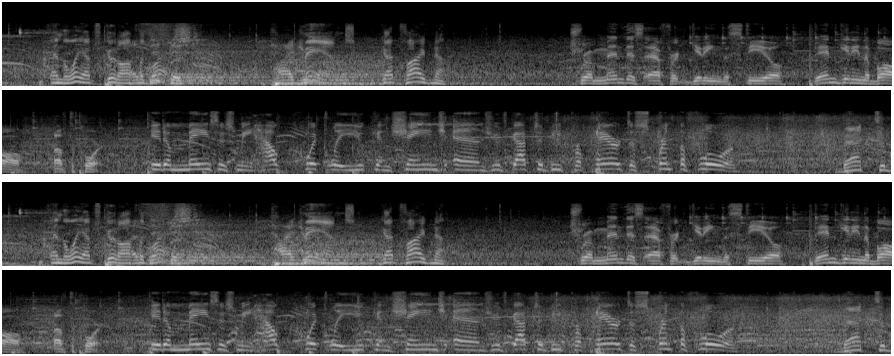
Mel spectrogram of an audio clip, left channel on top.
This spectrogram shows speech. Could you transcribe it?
And the layup's good off the glass. Mann's got 5 now. Tremendous effort getting the steal, then getting the ball up the court. It amazes me how quickly you can change ends. You've got to be prepared to sprint the floor. Back to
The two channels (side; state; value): both; normal; correlation 0.82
